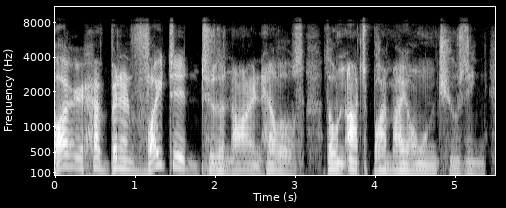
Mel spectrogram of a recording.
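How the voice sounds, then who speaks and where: Using a put-on character voice, a man of medium pitch talks at a fairly slow pace. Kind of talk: theatrical. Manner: dramatic, monologuing.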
